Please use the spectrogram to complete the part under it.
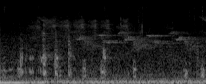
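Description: Hens nearby give a run of soft, repeated clucks over a steady low background hum, with no talk.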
